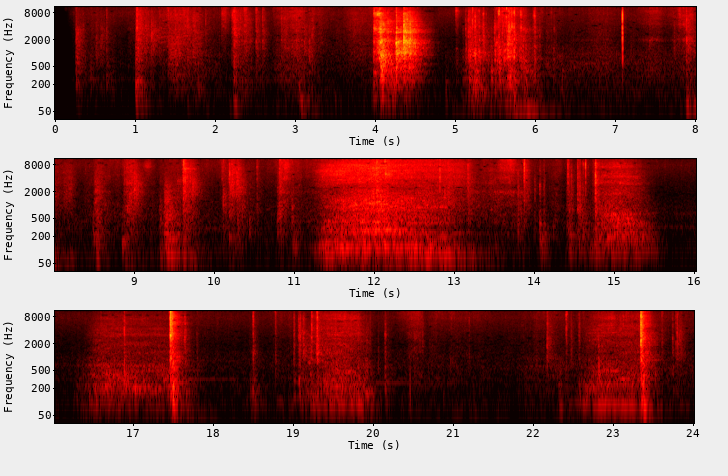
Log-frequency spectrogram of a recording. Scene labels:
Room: bedroom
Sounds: footsteps, window, wardrobe or drawer (more than once)

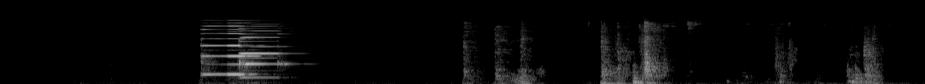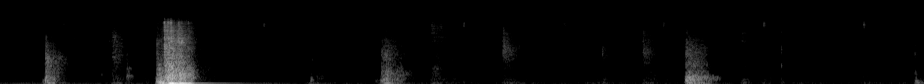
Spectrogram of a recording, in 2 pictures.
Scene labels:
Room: hallway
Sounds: bell ringing, footsteps, door

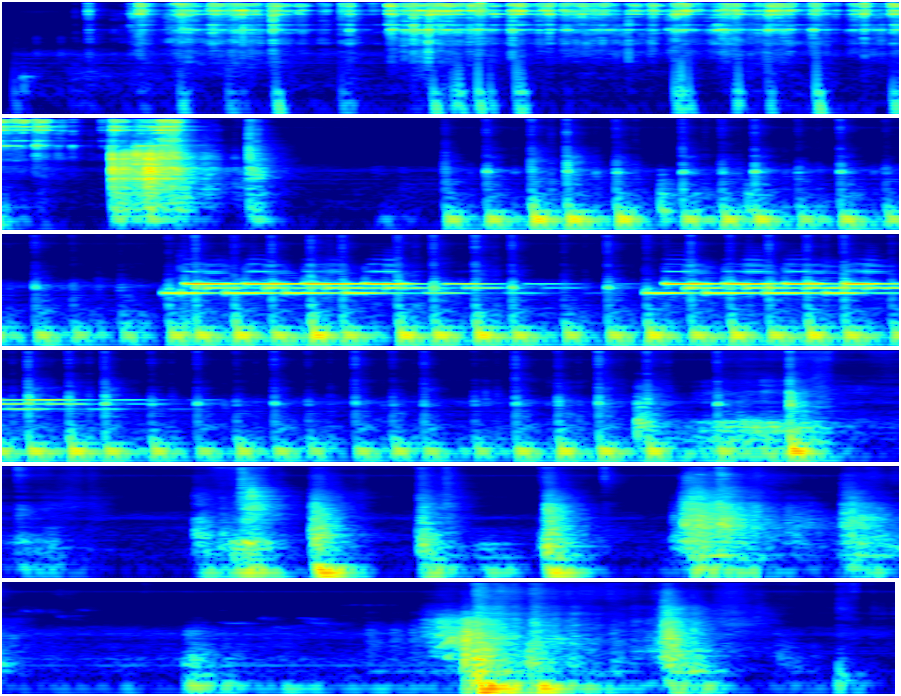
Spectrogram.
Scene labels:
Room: living room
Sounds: keys, keyboard typing, phone ringing, footsteps, window (more than once)

